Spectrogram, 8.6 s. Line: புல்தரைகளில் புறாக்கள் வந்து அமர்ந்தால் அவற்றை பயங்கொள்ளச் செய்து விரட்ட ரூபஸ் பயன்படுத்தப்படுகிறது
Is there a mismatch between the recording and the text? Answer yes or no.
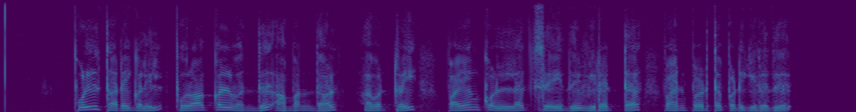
yes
